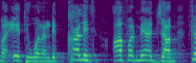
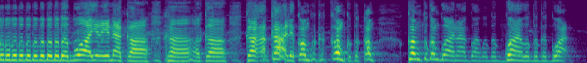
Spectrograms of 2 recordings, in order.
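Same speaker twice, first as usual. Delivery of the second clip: put-on heavy stutter, severe repetitions, drawn-out boy voice; 5 dB louder than usual. Recalling how his father talked, imitating father's severe stutter. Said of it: "My father had a very severe stutter".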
